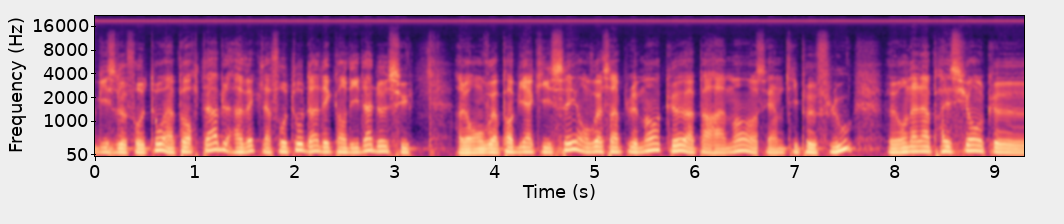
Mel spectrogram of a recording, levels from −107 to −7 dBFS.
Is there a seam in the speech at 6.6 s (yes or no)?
yes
